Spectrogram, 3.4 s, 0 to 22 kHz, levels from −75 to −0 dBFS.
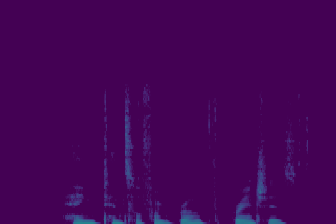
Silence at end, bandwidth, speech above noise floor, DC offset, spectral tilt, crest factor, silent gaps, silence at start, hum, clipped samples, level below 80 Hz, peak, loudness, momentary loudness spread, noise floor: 0.25 s; 15 kHz; 37 dB; under 0.1%; -5 dB/octave; 18 dB; none; 0.65 s; none; under 0.1%; -82 dBFS; -32 dBFS; -50 LUFS; 8 LU; -86 dBFS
